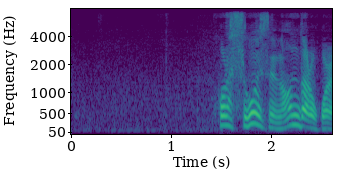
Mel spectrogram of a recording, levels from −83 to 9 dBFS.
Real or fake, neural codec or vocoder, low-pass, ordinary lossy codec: real; none; 7.2 kHz; none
